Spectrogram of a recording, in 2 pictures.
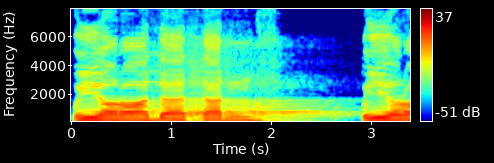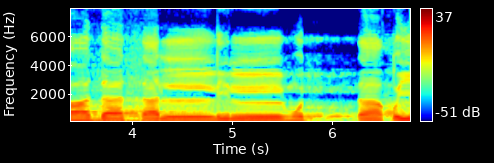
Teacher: tanwin bertemu lam, masukkan suara tanwin pada lam tanpa dengung, tidak disertai dengung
